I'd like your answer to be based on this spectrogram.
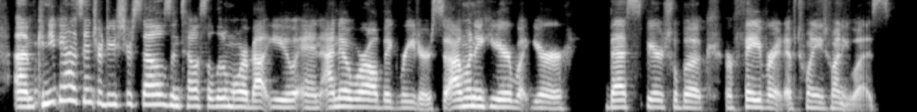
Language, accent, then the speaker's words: English; West Virginia, United States; moved away as an adult; now in Knoxville, United States; I hail from West Virginia, but I've lived in Knoxville for thirteen years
